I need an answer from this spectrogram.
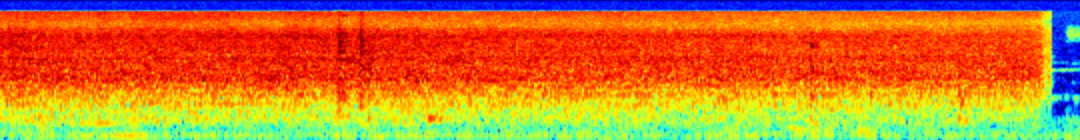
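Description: Sliced ivy gourd sizzling in hot oil in a kadai while being sautéed and stirred, a steady frying hiss with a couple of light clicks. The sizzle cuts off suddenly near the end.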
